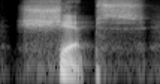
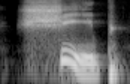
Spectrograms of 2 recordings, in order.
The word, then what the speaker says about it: ship: have to do with ships which we now know are 20 meters and over and please let's pronounce that word ship not sheep ship because a sheep is bad ship so let's ask this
